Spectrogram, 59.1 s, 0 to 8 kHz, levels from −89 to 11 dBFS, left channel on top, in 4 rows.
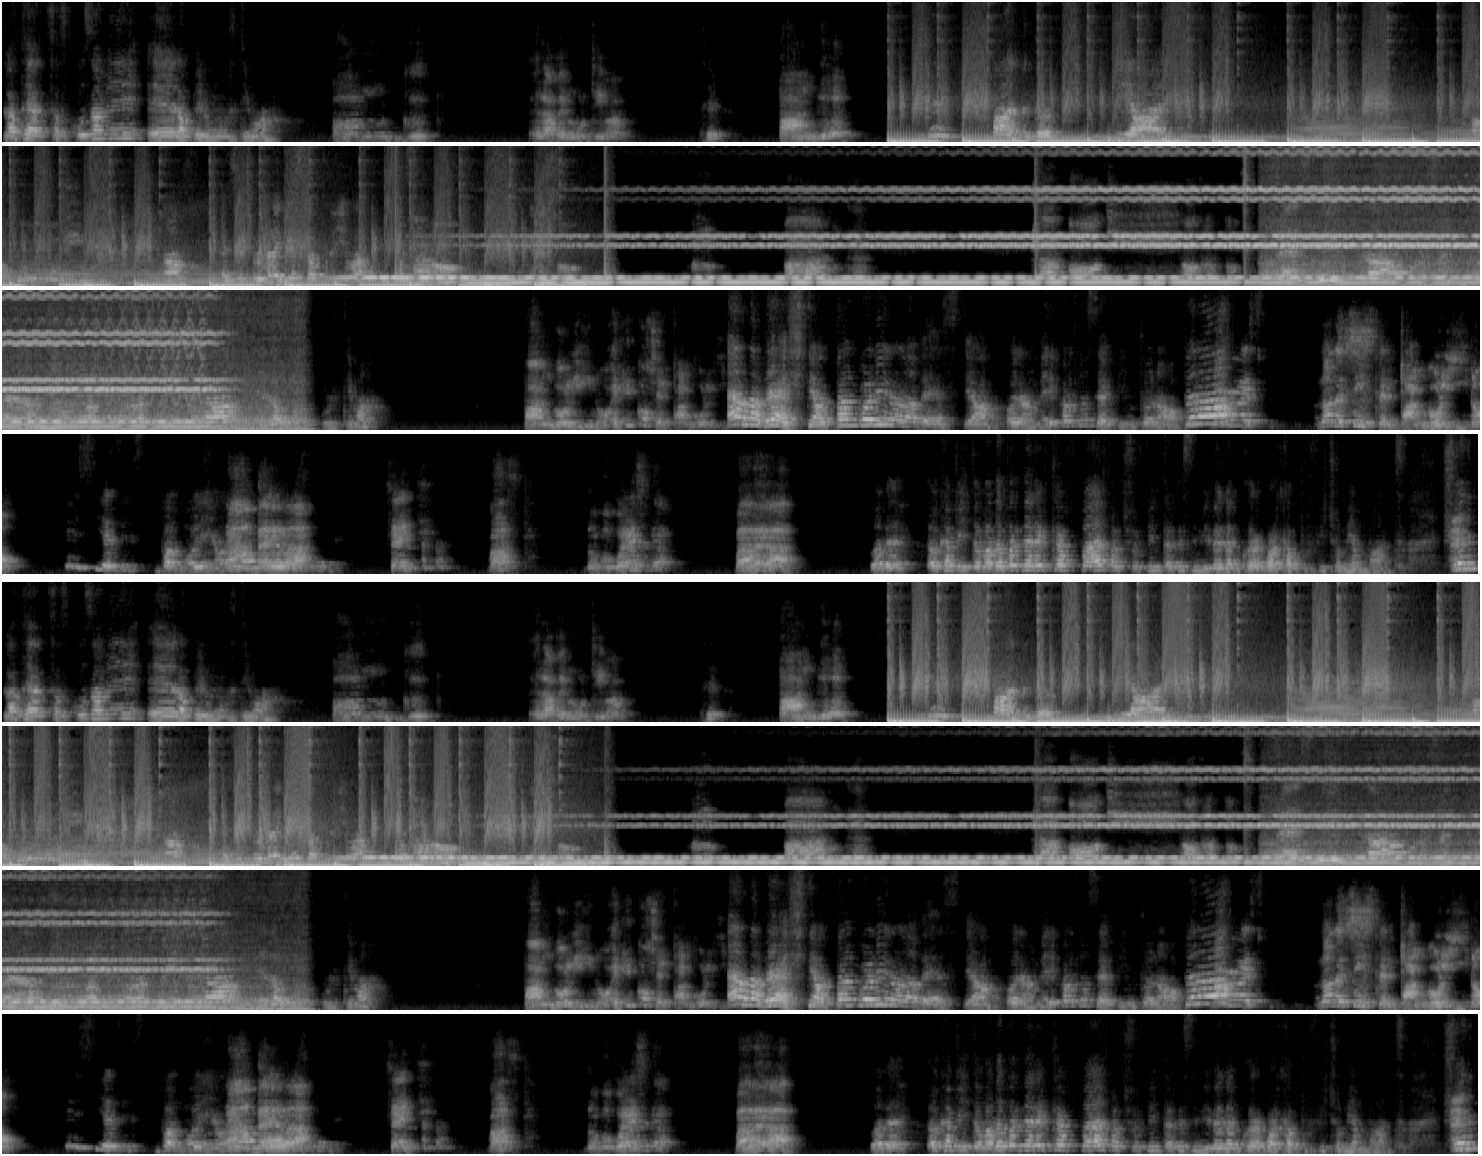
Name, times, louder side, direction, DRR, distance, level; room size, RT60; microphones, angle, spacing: voice 1, 0.0-2.7 7.0-7.1 9.3-9.5 9.9-10.6 11.1-12.1 16.3-19.2 27.5-30.1 30.3-32.5 32.8-33.3 36.8-41.8 45.0-45.7 45.9-47.3 50.5-50.8 53.0-53.3 53.6-59.0, left 1 dB, 25° left, -5 dB, 4.8 m, -30 dB
voice 2, 3.3-4.2 5.3-6.2 7.8-8.4 14.6-16.0 18.9-19.4 20.0-20.5 21.6-22.0 22.6-23.4 25.1-27.1 34.8-36.8 41.7-42.1 42.7-44.4 46.5-47.4 48.2-48.6 49.2-49.5 50.2-51.0 51.7-52.2 58.8-59.0, right 1 dB, ahead, -2 dB, 3.0 m, -35 dB
sound 1, 8.9-20.9, right 2 dB, 30° right, 0.5 m, -23 dB
sound 2, 18.0-32.0, left 4 dB, 75° left, 2.1 m, -22 dB
sound 3, 27.3-32.6, left 1 dB, 40° left, 4.2 m, -32 dB
9.8 x 8.1 x 3.2 m, 0.30 s
head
